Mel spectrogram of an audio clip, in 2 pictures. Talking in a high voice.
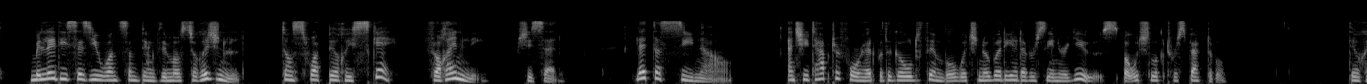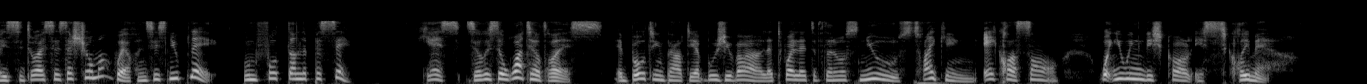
Yes: high, 205 Hz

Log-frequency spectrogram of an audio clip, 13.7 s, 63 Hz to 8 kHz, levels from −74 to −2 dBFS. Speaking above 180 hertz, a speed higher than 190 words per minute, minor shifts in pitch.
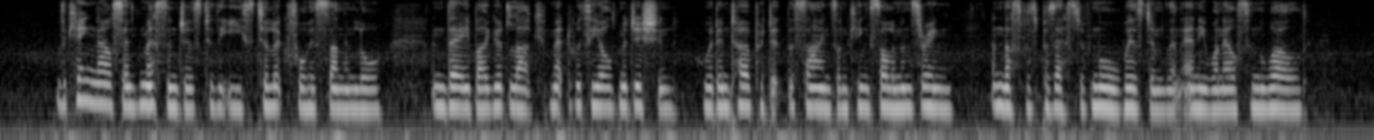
Yes: high, 190 Hz; fast, 205 wpm; narrow, 1.4 semitones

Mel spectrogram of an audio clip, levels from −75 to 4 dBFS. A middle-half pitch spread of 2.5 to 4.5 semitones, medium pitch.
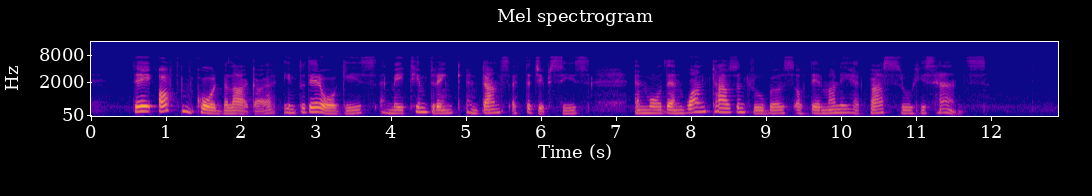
Yes: average, 3.9 semitones; medium, 160 Hz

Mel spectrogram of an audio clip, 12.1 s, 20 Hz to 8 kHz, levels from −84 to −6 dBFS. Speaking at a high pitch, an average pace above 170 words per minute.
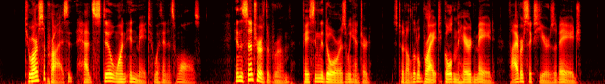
No: very low, 90 Hz; average, 180 wpm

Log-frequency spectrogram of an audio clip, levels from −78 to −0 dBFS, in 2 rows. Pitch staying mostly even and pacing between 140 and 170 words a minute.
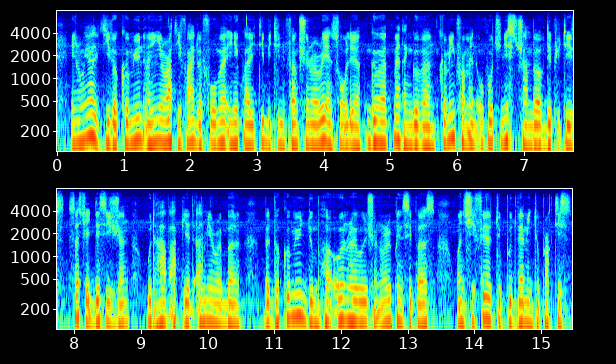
No: narrow, 1.9 semitones; average, 180 wpm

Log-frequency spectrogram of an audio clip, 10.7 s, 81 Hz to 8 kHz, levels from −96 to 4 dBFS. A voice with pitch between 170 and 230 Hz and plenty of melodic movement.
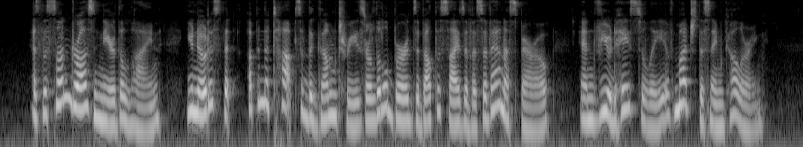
Yes: high, 190 Hz; wide, 6.7 semitones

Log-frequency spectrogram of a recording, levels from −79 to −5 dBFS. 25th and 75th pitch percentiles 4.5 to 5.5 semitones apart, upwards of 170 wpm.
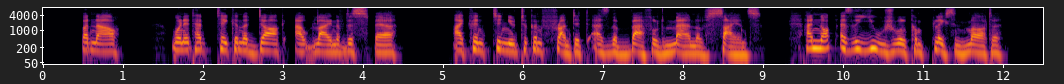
No: average, 4.9 semitones; average, 140 wpm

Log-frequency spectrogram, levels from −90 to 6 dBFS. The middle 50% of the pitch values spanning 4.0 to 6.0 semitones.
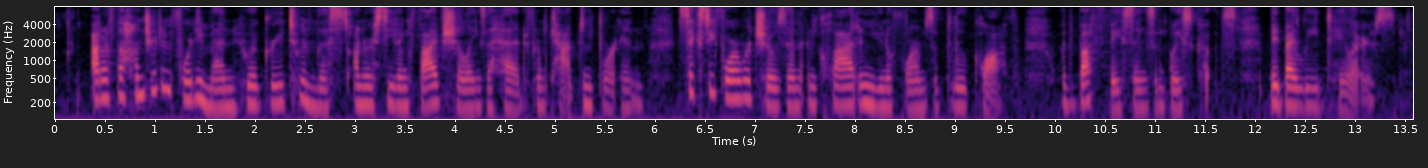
No: average, 2.8 semitones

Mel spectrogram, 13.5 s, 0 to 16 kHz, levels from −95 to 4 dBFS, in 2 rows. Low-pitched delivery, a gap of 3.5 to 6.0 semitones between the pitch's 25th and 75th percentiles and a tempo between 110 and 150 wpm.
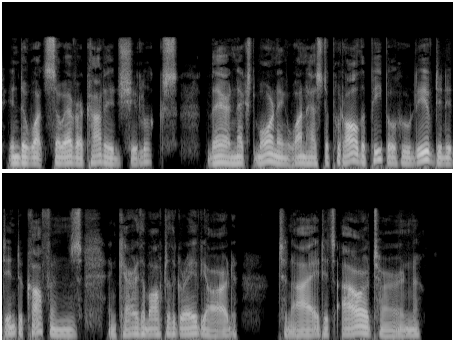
No: very low, 90 Hz; average, 2.9 semitones; average, 145 wpm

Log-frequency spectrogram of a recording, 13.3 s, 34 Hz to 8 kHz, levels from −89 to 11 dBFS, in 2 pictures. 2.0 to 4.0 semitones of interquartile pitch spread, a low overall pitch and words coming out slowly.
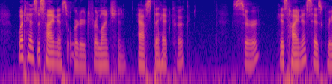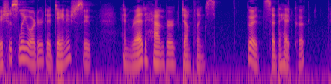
Yes: average, 2.9 semitones; low, 125 Hz; slow, 130 wpm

